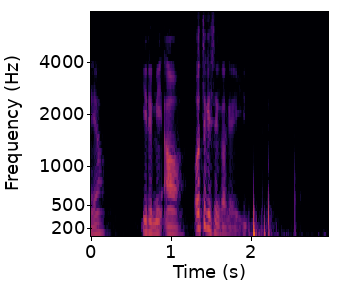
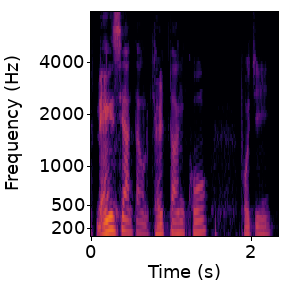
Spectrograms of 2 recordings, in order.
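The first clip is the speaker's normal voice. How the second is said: low, subdued recital of a judgment; God's verdict; 7 semitones lower, 7 dB quieter than usual. Retold or imitated. God barring the disobedient from the promised land, low subdued verdict. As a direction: deliver the oath low and soft. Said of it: "이렇게 말씀하시죠".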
